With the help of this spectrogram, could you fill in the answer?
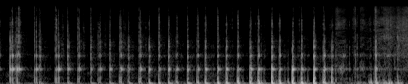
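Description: A long, hollow, empty cardboard paper towel tube is tapped rhythmically with the fingertips, producing a steady run of about 31 short, dull, drum-like knocks. Each tap is mostly low thump with a clear hollow tone near 700 Hz and dies away almost at once. Toward the end, a faint bright hiss rises beneath the last few taps.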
